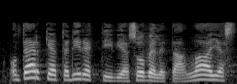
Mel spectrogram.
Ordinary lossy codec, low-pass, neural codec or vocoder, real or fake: none; 7.2 kHz; none; real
